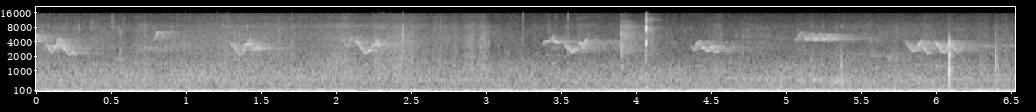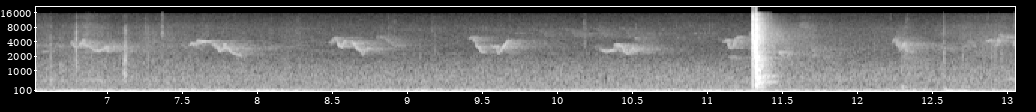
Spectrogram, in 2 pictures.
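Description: A compound bow shot: one sharp crack about eleven seconds in, the loudest sound. A bird calls over and over with short high chirps.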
